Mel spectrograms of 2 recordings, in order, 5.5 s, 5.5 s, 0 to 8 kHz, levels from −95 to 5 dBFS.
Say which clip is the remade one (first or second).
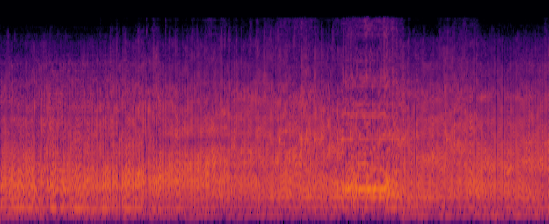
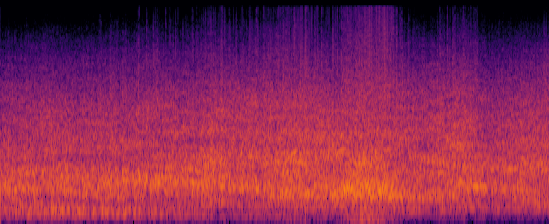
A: first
